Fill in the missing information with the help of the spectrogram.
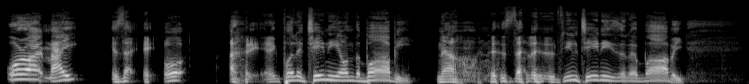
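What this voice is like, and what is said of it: Bad put-on Australian accent. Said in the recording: “I was told that I have to do this in an Australian accent. ... That's the worst Australian accent ever”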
